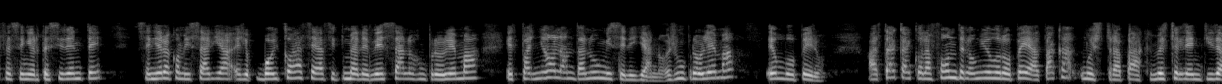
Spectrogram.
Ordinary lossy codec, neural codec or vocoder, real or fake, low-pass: none; codec, 24 kHz, 0.9 kbps, WavTokenizer, medium speech release version 1; fake; 7.2 kHz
